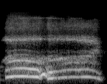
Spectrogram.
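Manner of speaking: whiny near-crying lament ending in a high loud wail; mock wail. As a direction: ham up the despair over losing her snack. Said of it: "Y yo dije".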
